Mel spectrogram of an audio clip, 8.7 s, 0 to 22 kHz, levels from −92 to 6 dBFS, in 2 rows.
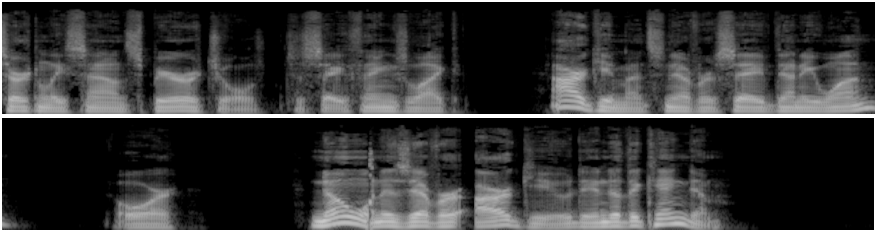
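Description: At 6.18 to 6.22 s the audio skips forward and a brief glitch of about 40 ms sits at the join. This is most likely a broken MP3 bit reservoir: after frames went missing, the next frame reached back for borrowed data and decoded bytes belonging to another frame. The 26.1 ms frame spacing fits 1152-sample frames at 44.1 kHz. A spectrogram would show a short disturbance breaking the surrounding pattern, and the waveform would show an abrupt discontinuity.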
